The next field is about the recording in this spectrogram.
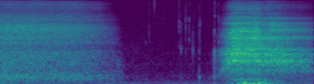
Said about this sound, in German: Und wir ziehen die Schultern nach oben mit der Einatmung und lassen sie fallen mit der Ausatmung. Atme ein, zieh die Schultern hoch.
